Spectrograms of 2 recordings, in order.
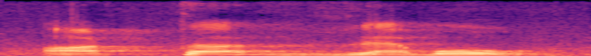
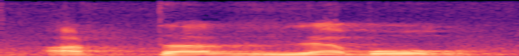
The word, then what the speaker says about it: Arthur Rimbaud: The pronunciation of this poet will be Arthur Rimbaud. Arthur Rimbaud. The full name of the poet is Jean-Nicolas Arthur Rimbaud. Jean-Nicolas Arthur Rimbaud. Jean-Nicolas Arthur Rimbaud. This is the pronunciation in French.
